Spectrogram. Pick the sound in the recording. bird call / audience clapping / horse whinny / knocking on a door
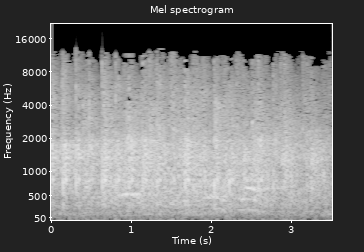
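audience clapping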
